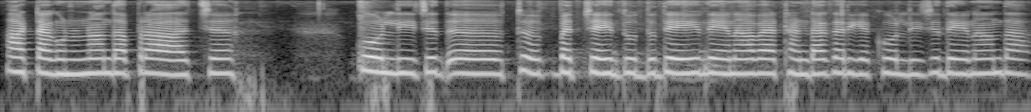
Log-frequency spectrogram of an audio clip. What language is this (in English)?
Dogri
